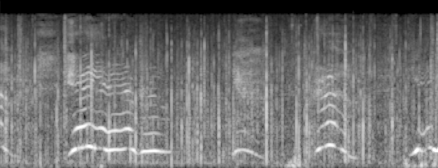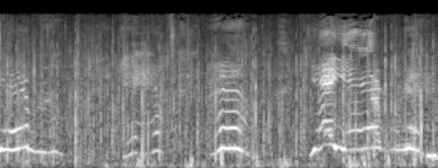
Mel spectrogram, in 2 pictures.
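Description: Rain pattering on a hard surface while a young child's high voice sings or calls out short wordless notes, each rising and falling, about once a second.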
